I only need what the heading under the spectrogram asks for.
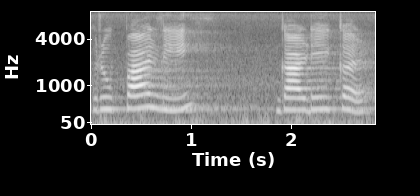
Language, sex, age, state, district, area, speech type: Goan Konkani, female, 18-30, Goa, Quepem, rural, spontaneous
